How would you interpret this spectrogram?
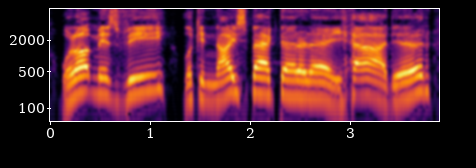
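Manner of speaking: a frat boy playing cop, full of himself; frat bro officer. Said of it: "let's do a little skit here".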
